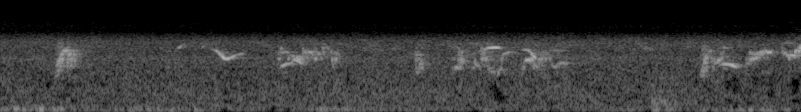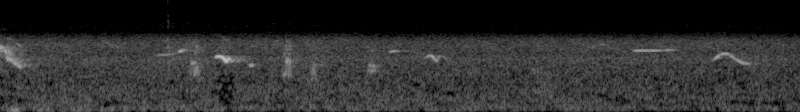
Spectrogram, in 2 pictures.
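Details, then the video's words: Red-whiskered bulbul singing: short bright warbled and whistled phrases in quick bursts, some rising and falling, with brief pauses between groups; quiet background otherwise. "chim chào mào diab kuam lauj quaj zoo heev"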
